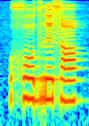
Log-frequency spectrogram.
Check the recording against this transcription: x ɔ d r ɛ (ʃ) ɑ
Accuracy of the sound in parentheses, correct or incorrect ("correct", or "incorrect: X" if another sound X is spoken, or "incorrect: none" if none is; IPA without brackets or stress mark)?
incorrect: s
